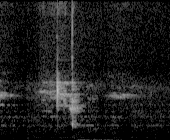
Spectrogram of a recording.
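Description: Near silence: room tone, with one faint sharp click a little under a second in and a fainter one just after.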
